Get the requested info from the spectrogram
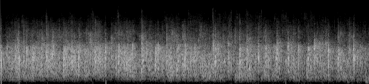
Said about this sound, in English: Ladies and gentlemen, another round of applause, please. Thank you.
